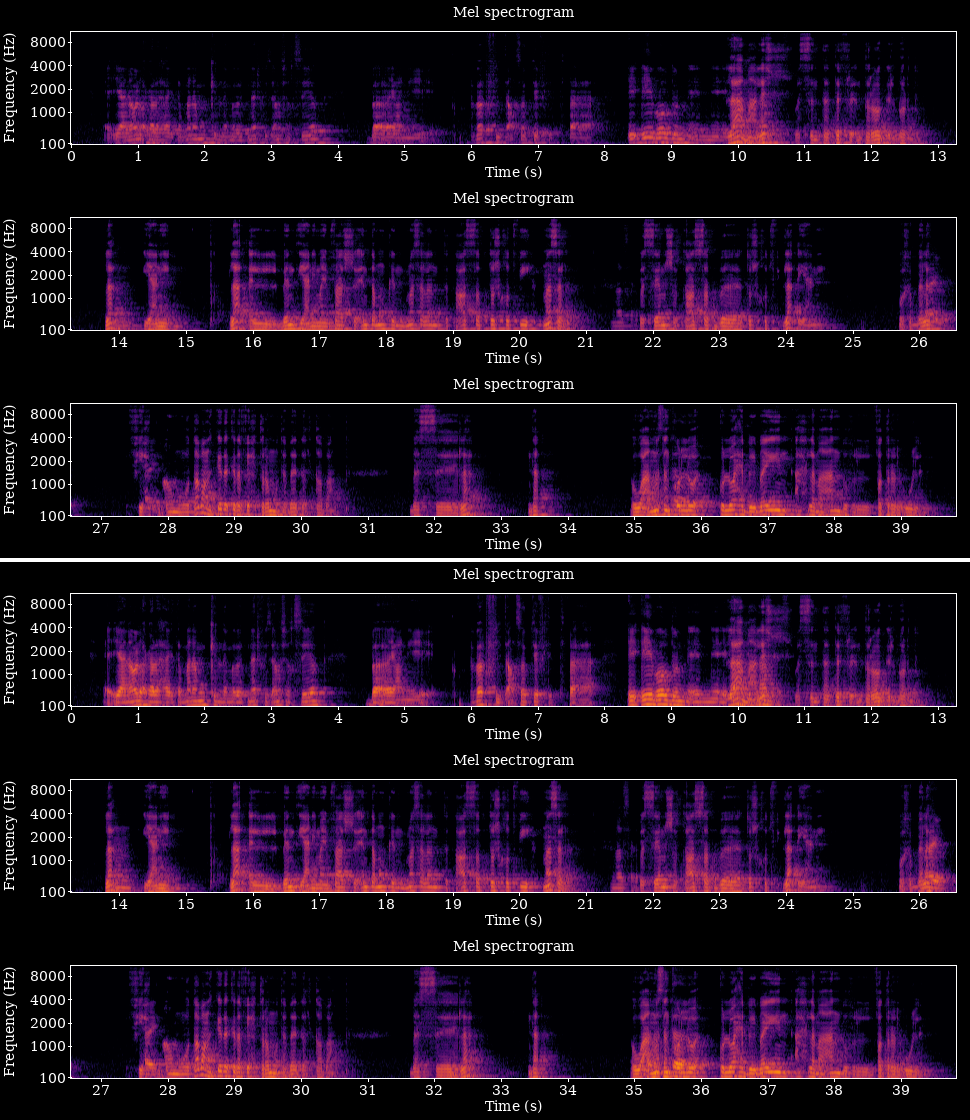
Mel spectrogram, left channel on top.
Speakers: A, on the right (about 55°); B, on the right (about 80°).
A: يعني اقول لك على حاجه طب ما انا ممكن لما بتنرفز انا شخصيا بقى يعني بفلت اعصابي بتفلت ف ايه ايه برضه ان ان الواحد
B: لا معلش
A: يكون عامل حساب
B: بس انت تفرق انت راجل برضو لا
A: امم
B: يعني لا البنت يعني ما ينفعش انت ممكن مثلا تتعصب تشخط فيها مثلا
A: مثلا
B: بس هي مش هتتعصب آه، تشخط فيه لا يعني واخد بالك
A: ايوه
B: في احترام
A: ايوه
B: وطبعا كده كده في احترام متبادل طبعا بس آه،
A: امم
B: لا لا هو
A: لا
B: عامة
A: بس انت
B: كله كل واحد بيبين أحلى ما عنده في الفترة الأولى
